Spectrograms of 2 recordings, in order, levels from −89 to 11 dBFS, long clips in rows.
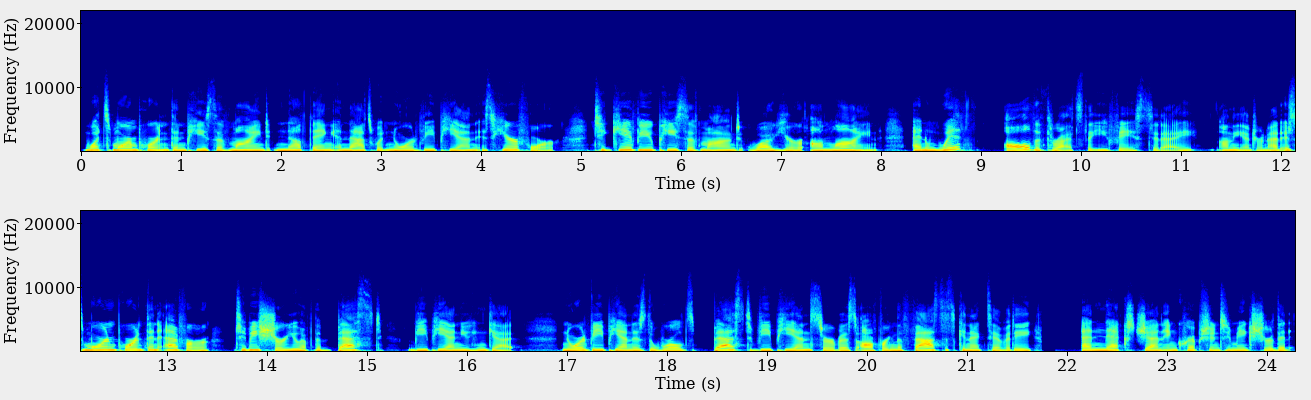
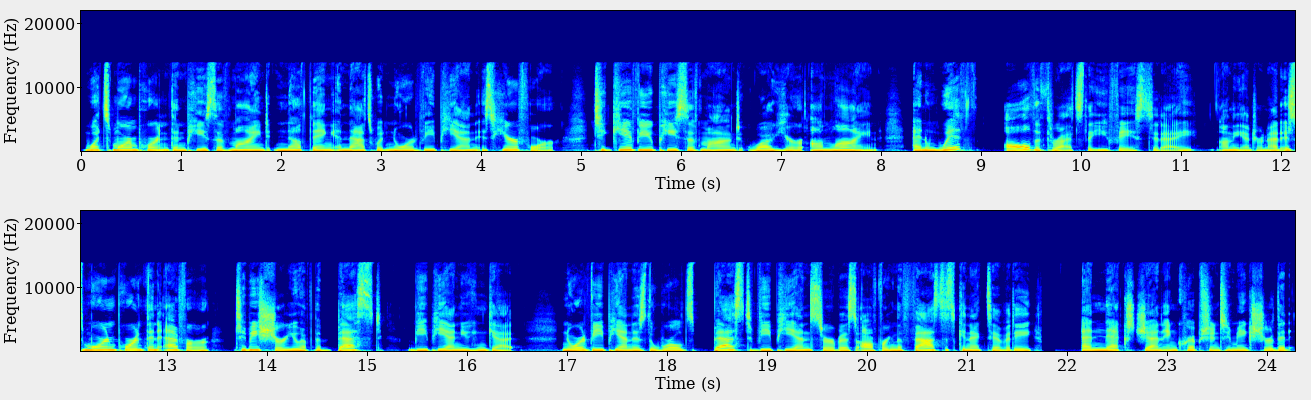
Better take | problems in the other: second | muffled; slightly; fading above 4 kHz

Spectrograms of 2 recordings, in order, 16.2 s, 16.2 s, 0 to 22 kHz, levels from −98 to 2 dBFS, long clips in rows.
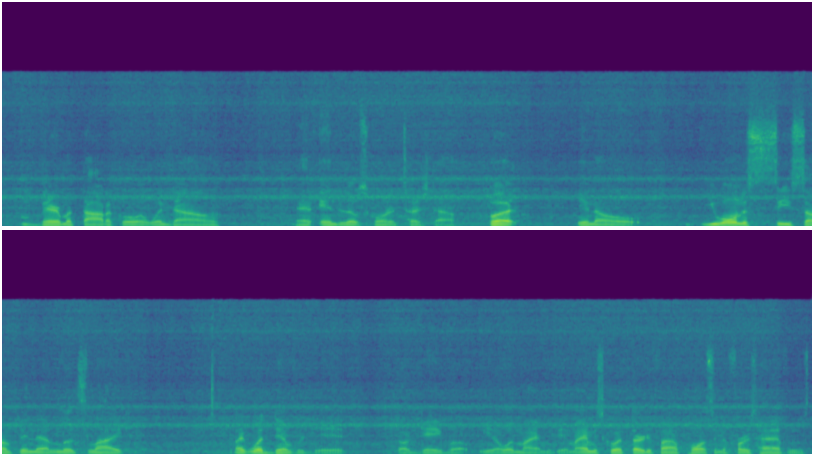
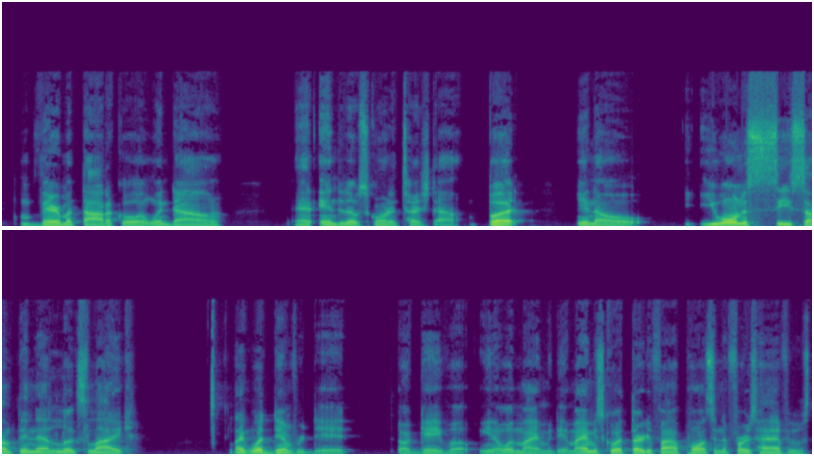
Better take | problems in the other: second | hiss; noticeable; throughout; 10 dB below the speech

